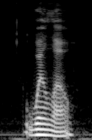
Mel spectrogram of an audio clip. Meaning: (noun) Any of various deciduous trees or shrubs in the genus Salix, in the willow family Salicaceae, found primarily on moist soils in cooler zones in the northern hemisphere
- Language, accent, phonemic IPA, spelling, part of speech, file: English, US, /ˈwɪloʊ/, willow, noun / verb, En-us-willow.ogg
